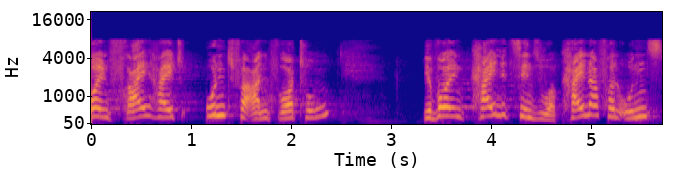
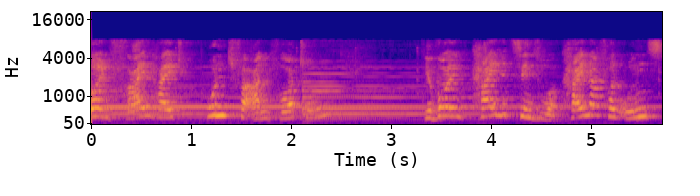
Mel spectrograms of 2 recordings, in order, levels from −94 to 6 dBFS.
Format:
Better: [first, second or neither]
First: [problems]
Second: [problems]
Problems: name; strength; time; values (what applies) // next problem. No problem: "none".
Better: first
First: none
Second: background sound (Tick-tock); 11 dB below the speech // room echo; dies away in 0.7 s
